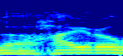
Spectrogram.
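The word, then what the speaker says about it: Jairo: My name is Hyro. First name is spelled J A I R O.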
